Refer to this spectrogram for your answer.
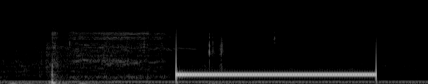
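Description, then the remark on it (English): A single loud, steady phone ringback tone sounds for about two seconds, cutting in and out abruptly over a faint low hum, with no one speaking. “It's already ringing.”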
